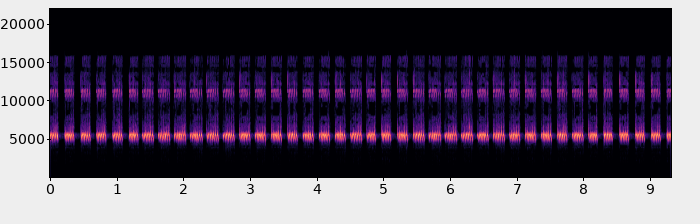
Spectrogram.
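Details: Pair of crickets chirping near the microphone: rapid, evenly spaced high chirps repeating roughly four times a second, shrill and rhythmic, nothing else audible.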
